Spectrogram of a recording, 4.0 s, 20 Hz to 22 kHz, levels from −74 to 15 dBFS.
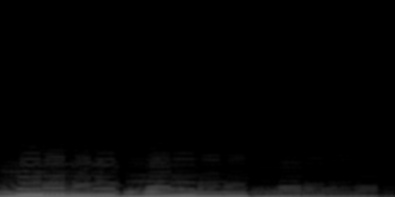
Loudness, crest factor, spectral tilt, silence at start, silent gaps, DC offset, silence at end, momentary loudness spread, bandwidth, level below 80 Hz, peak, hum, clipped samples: -41 LUFS; 12 dB; -8 dB/octave; 0 s; none; under 0.1%; 0 s; 13 LU; 8.4 kHz; -62 dBFS; -28 dBFS; none; under 0.1%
